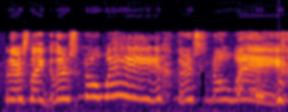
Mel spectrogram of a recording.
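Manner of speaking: high, slow, choked-up retelling; tearful disbelief. Retold or imitated. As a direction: voice climbs high as if crying with relief. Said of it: "I just started crying".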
